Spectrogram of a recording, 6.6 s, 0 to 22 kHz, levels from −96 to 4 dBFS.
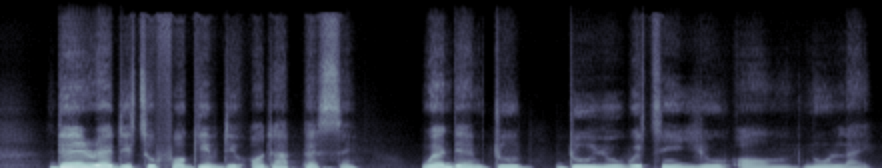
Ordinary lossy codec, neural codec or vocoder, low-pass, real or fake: none; autoencoder, 48 kHz, 32 numbers a frame, DAC-VAE, trained on Japanese speech; none; fake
